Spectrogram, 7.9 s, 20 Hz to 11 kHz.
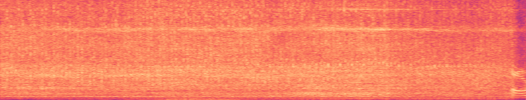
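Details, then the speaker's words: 2003 Nissan Maxima GLE, 3.5 L V6, microphone close to engine under open hood at idle: steady quiet even hum, no knocks or ticks; normal healthy idle. "right as you can hear pretty quiet motor it's a good running car"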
